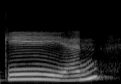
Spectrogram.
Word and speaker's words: gehen: vowel as here in gehen the h itself is not pronounced it just makes the vowel sound a bit longer e and here you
